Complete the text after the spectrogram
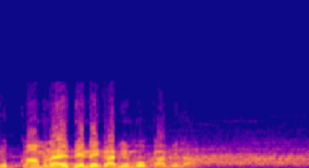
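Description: An elderly man speaks forcefully through a microphone over loudspeakers.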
